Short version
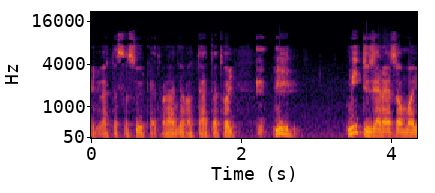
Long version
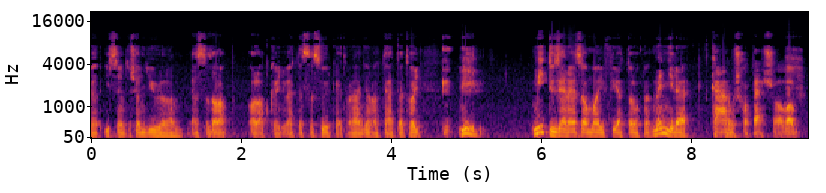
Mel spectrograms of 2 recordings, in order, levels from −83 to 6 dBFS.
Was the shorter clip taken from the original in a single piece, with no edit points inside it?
yes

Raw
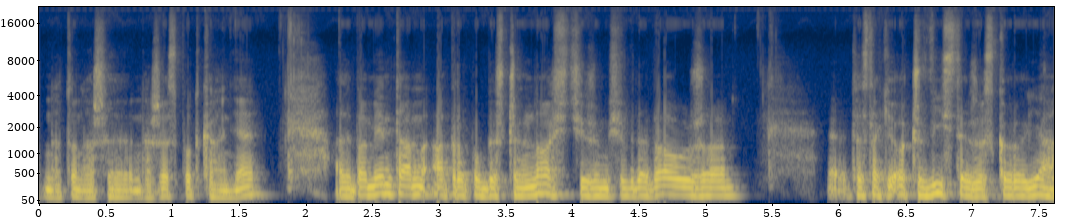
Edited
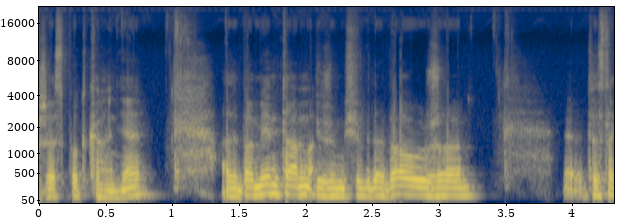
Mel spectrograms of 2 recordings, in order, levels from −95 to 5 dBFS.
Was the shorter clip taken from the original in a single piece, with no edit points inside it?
no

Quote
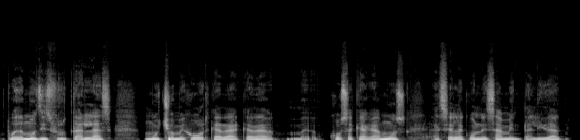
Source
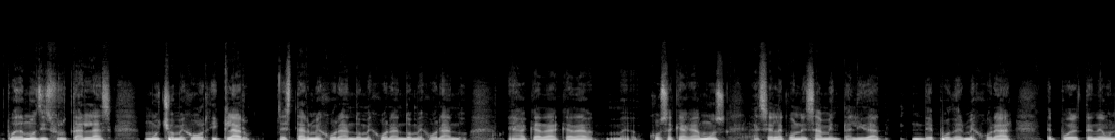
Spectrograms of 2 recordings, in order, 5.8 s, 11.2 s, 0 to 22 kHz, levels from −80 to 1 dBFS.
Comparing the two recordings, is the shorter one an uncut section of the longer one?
no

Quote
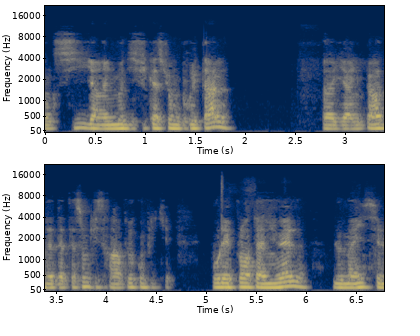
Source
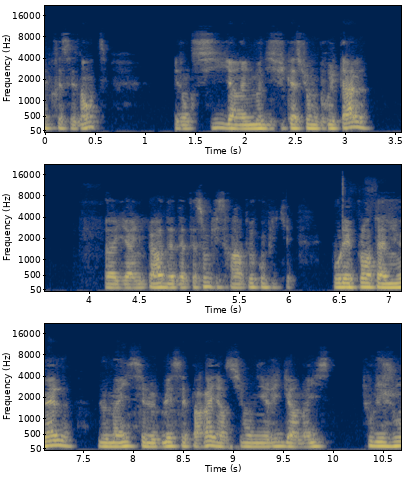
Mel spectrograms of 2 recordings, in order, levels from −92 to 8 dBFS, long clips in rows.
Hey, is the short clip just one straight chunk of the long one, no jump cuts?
yes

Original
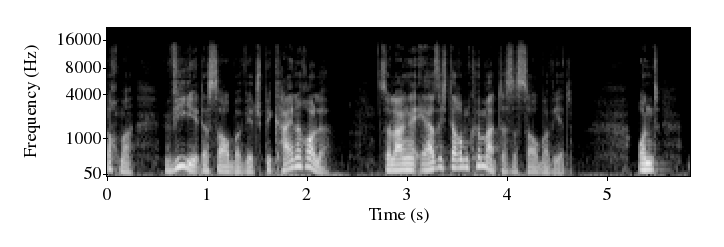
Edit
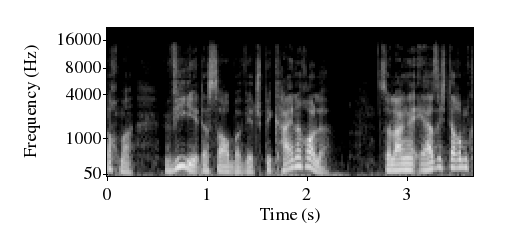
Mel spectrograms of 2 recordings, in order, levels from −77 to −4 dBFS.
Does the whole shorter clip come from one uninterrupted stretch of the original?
yes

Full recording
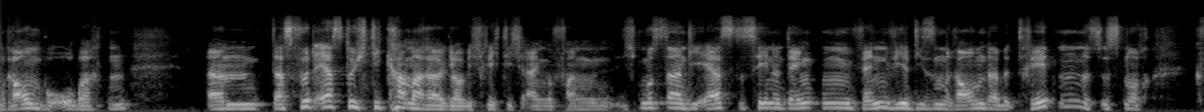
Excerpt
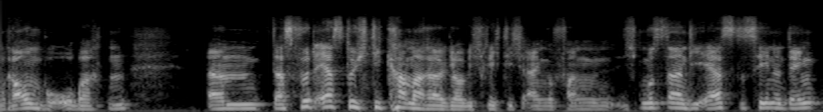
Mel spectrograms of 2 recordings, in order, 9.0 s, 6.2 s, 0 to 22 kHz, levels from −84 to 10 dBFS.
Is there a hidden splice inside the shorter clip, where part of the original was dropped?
no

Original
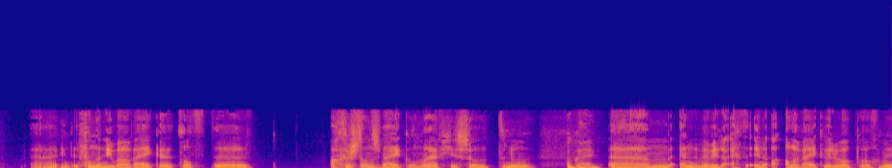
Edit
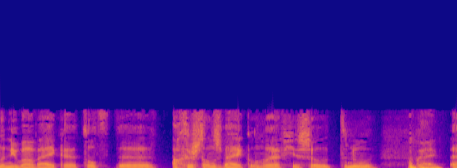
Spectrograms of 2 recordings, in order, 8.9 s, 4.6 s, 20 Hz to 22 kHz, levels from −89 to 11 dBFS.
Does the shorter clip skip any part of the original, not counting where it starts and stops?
yes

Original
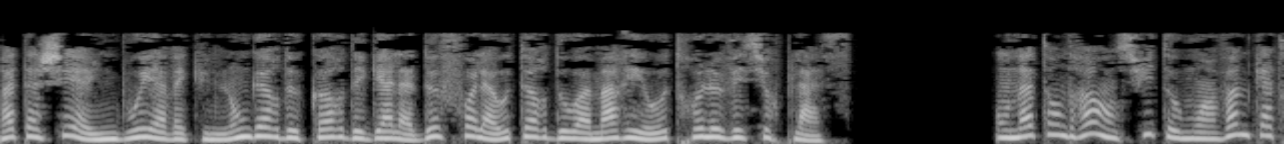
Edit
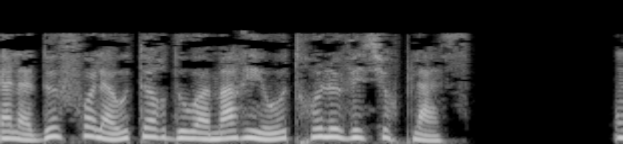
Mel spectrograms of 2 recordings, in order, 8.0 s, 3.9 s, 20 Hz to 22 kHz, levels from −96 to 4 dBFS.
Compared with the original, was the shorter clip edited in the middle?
no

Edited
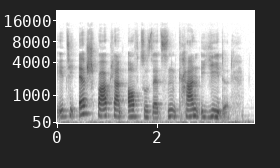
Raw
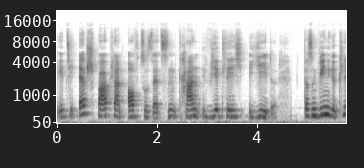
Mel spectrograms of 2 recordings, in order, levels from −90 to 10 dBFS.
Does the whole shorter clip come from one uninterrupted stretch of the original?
no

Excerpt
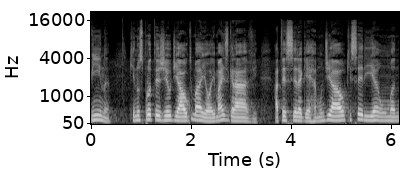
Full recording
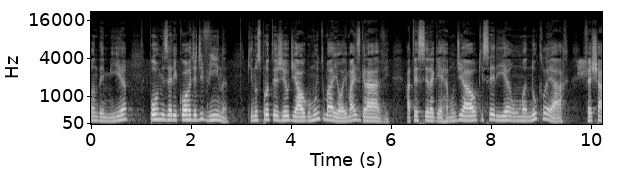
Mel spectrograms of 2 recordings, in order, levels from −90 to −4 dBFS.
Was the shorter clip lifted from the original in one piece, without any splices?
no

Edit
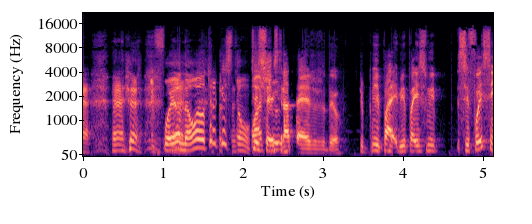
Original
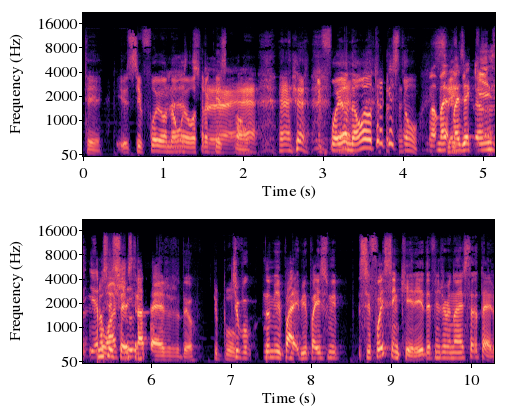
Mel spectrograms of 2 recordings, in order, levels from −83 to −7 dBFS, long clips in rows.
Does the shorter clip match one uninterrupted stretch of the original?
no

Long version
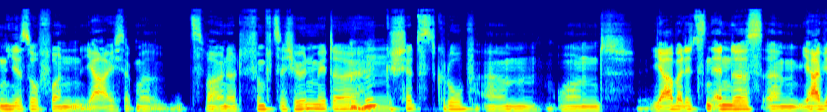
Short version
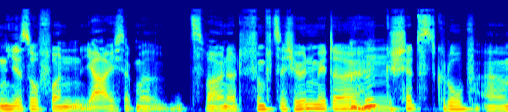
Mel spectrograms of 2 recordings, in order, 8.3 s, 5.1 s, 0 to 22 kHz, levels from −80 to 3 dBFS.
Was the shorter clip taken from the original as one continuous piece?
yes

